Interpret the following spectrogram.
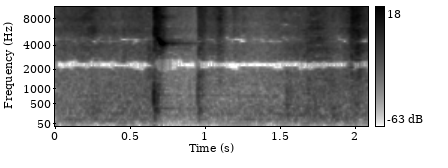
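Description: A sharp click a little after half a second in, then a fainter click, over steady low background noise.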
